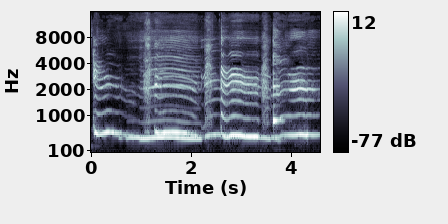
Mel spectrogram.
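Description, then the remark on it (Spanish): A female dog howls in one long, wavering, wolf-like note that rises and dips in pitch, with brief breaks and catches, loud. “Lobos, güey. Bueno, no. Mi perra, es lobo.”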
